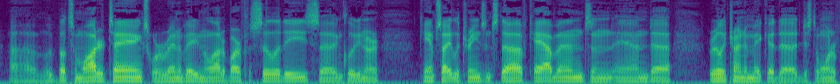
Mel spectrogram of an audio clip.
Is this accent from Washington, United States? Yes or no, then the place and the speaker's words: yes; Wenatchee, Washington, United States; now in Tucson, United States; Wenatchee. I grew up in Wenatchee, Washington.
